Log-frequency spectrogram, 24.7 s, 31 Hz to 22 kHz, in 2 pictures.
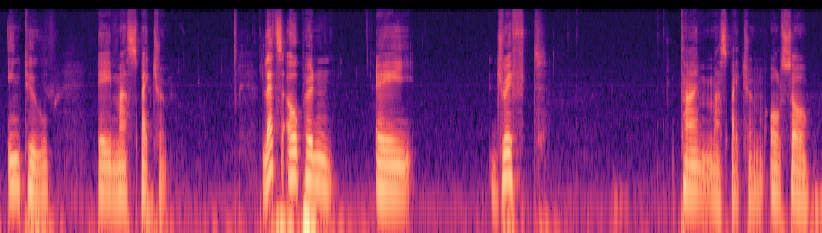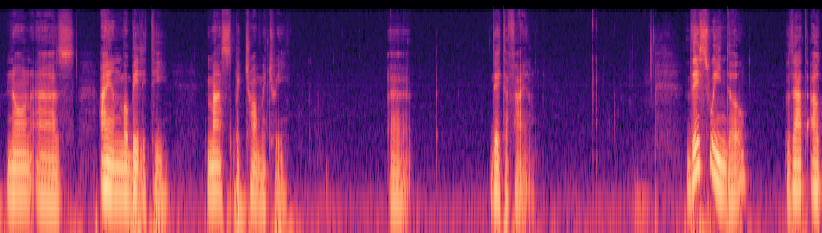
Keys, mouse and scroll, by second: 3.8 click, 4.9 click, 8.6 click, 9.9 click, 16.2 click, 18.3 click, 23.3-24.6 drag.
